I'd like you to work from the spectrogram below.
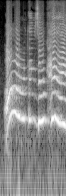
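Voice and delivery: high, quick, breezy relief; mock cheery survivors. Survivors stepping outside, high and breezily relieved. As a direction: chirp it like nothing happened.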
